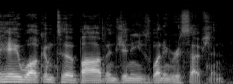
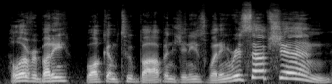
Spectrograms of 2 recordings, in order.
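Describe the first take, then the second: First: The pitch stays level on 'reception'. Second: The pitch goes way up on 'reception'.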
